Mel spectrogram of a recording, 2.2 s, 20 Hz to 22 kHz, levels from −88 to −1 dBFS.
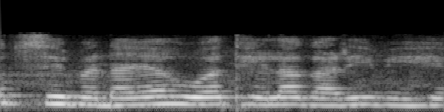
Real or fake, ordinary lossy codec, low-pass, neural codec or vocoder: real; AAC, 48 kbps; 7.2 kHz; none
